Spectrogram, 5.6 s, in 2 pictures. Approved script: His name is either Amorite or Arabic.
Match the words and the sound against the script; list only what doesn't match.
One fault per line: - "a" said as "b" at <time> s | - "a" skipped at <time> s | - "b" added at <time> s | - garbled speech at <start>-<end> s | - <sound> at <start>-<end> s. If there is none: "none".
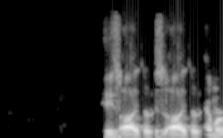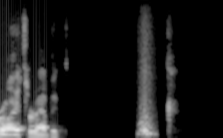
- "name" said as "either" at 1.5 s
- "or" skipped at 3.1 s
- whoosh at 4.5-4.8 s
